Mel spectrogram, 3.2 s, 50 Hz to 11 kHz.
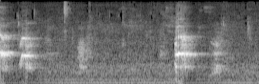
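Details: Siberian Husky puppies four weeks old, eating, filmed on 10 May 2009; a few thin whining yelps with a held tone, spaced apart by quieter stretches of soft rustling and a faint low hum.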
